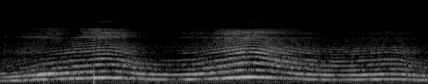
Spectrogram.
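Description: A long, unbroken, wordless wail that sounds like a single voice. Its pitch rises and falls slowly in two swells, like a siren. A short sharp click cuts in about a second in.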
